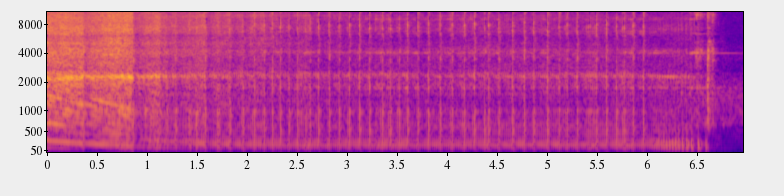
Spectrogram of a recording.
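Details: Poulan 4200 chainsaw, warmed up after cold start, low carburetor screw adjusted because it ran lean: crisp, even two-stroke buzz at high revs, then a clean drop-off without the earlier muffled sound; running well.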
